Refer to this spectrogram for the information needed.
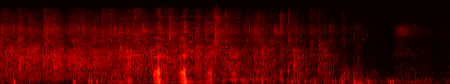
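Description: An audience applauds a speaker invited up to share his story, a dense, steady burst of clapping with a couple of brief vocal whoops partway through, before the clapping thins out and fades near the end.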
